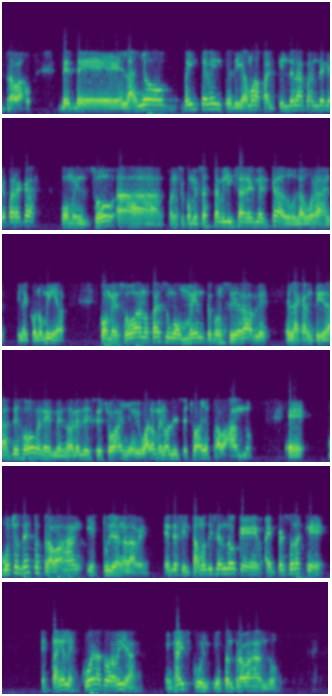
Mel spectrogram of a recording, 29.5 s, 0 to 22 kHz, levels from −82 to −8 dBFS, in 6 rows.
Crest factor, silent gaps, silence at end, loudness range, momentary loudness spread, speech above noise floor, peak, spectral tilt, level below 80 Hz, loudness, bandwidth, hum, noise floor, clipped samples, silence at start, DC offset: 18 dB; none; 0.8 s; 1 LU; 6 LU; 43 dB; -4 dBFS; -7.5 dB/octave; -54 dBFS; -22 LUFS; 6.2 kHz; none; -64 dBFS; under 0.1%; 0 s; under 0.1%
